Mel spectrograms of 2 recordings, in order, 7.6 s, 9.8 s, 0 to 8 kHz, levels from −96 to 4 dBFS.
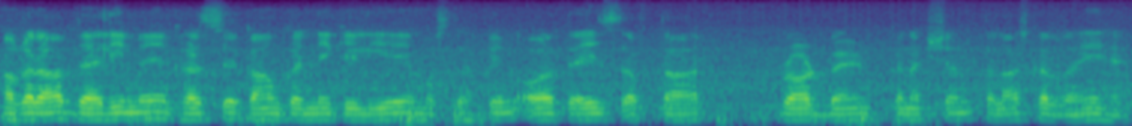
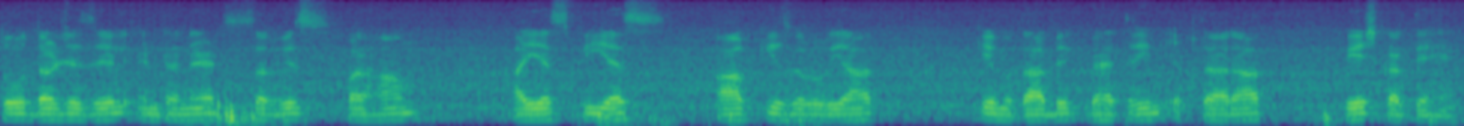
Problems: constant background noise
